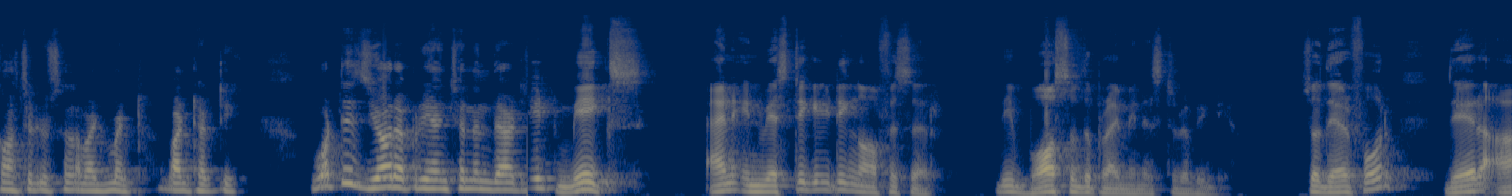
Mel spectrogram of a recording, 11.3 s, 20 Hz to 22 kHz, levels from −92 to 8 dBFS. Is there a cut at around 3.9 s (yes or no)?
yes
